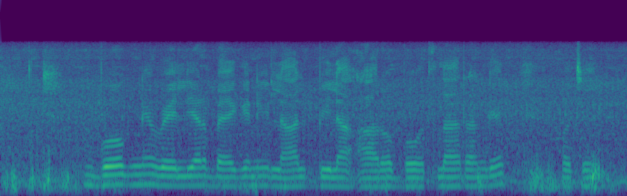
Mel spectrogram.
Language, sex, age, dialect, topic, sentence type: Magahi, male, 25-30, Northeastern/Surjapuri, agriculture, statement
